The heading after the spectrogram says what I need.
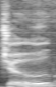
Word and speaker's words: Job: His name is pronounced Job. I know it doesn't have an E on the end, but gosh.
